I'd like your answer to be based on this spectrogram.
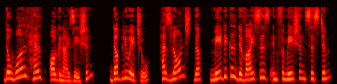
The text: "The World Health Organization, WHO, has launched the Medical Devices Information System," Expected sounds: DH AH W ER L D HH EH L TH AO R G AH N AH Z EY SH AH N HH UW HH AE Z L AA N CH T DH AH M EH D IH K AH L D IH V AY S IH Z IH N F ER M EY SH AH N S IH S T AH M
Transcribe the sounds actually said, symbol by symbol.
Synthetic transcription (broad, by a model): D AH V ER L D HH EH L T AO R G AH N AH Z EY SH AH N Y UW HH AE Z L AA N CH T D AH M EH D IH K AH L D IH V AY S IH Z IH N F ER M EY SH AH N S IH S T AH M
